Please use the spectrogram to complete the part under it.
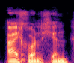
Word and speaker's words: Eichhörnchen: Oh, and he challenged us to say the German word for squirrel, which challenge accepted, I believe, is Eichhörnchen, if I said that right. Yeah. – Yeah, that's pretty good.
